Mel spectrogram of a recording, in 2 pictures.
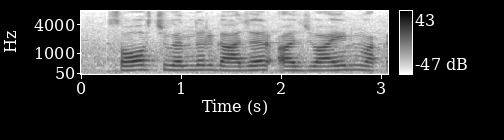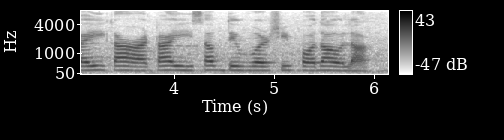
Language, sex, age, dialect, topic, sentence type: Bhojpuri, male, 60-100, Northern, agriculture, statement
